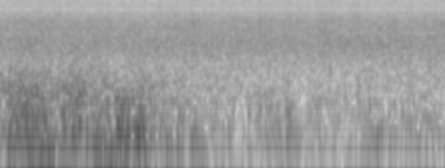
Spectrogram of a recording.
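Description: Rolling thunder in the hunting video game theHunter Classic rumbles low and heavy, strongest in the first second, then eases into a steady wash of rain and soft storm noise.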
